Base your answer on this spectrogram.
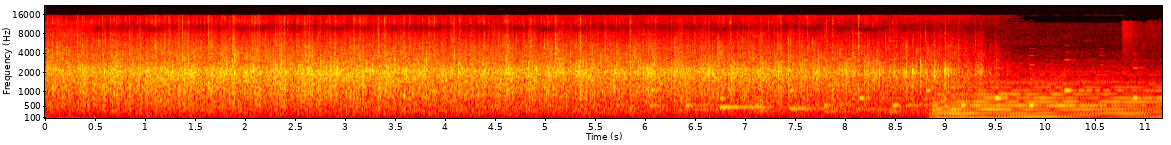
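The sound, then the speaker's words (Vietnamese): Resounding applause from an audience at a lecture: dense, loud, continuous clapping that holds steady for about nine seconds, then stops abruptly and gives way to sustained low tones. “Tiếng vỗ tay vang dội tưởng như kéo dài bất tận.”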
